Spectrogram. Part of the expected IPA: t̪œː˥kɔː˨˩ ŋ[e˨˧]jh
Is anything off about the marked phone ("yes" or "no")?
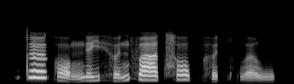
no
